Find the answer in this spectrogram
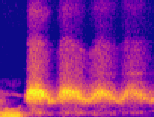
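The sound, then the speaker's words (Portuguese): A pressure cooker cooking beans at home hisses steadily on a wood stove, its whistle valve spinning, a loud, bright jet of steam with gentle wavering surges, following a brief moment of voice at the very start. “Tá só o tá barulhinho da, da, panela de pressão, né?”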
